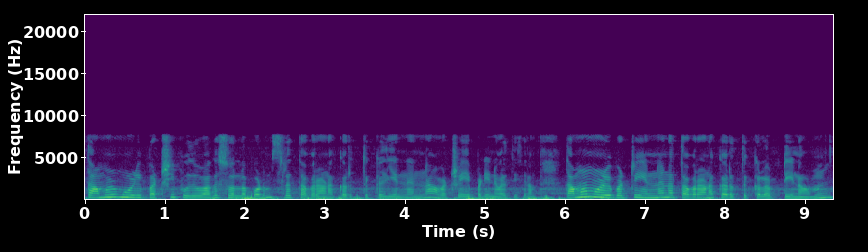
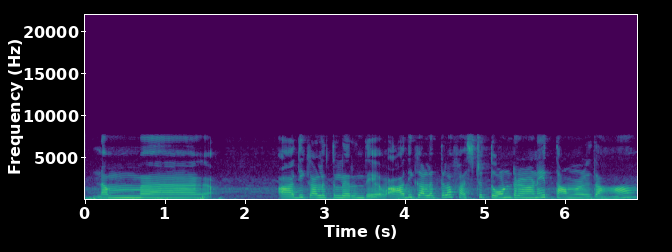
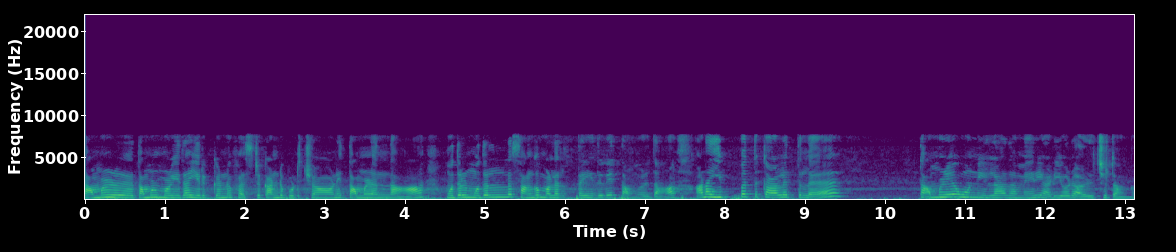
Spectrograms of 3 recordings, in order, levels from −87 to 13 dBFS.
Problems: background sounds at intervals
